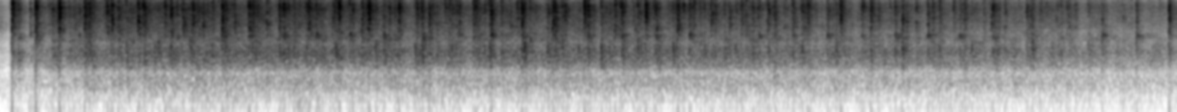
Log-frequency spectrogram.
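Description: Audience applauding: many people clapping, starting all at once and thinning out near the end.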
